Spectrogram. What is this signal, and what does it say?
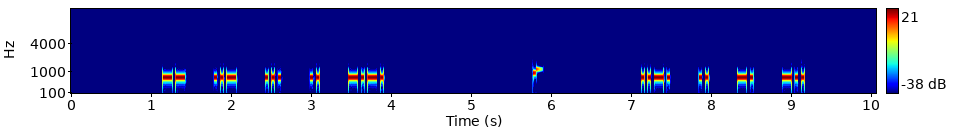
Morse code, heard as a keyed tone, about 30 wpm, spaced as for 17 wpm, 690 Hz. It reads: MUSIC FIND
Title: 3x Character Spacing - Top 300 Words - 30wpm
